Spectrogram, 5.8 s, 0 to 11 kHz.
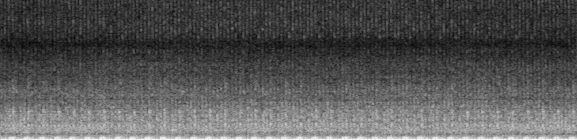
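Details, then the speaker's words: Ford 555/655-series backhoe diesel, first start after rebuild, air bled from fuel system, hydraulic pump not yet hooked up: even idle with a regular low beat, no misses or knocks; runs really well, normal idle. "foreign and it runs really well so like I said I got a lot of other things to do"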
